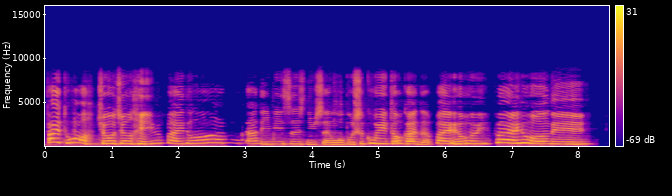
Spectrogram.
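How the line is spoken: Crying and pleading. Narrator (Chinese): 阿克泰翁呢就一直哭喊

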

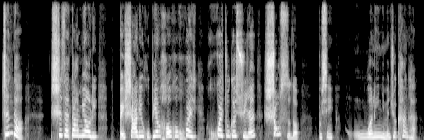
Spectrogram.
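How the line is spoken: Clamoring children. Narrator (Chinese): 孩子们又是一阵乱嚷

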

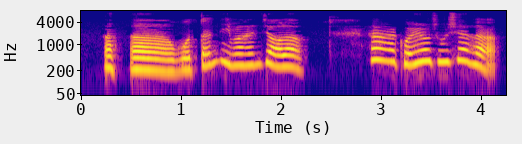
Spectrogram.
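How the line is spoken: Cold sneering laugh. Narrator (Chinese): 表演厅里传出一阵冷笑声

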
